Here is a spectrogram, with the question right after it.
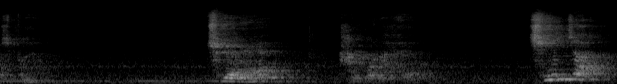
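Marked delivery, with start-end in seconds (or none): none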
